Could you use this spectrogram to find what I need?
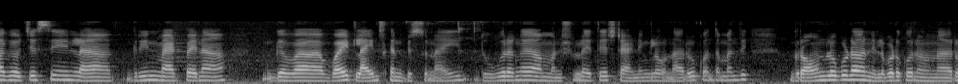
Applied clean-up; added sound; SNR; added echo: none; none; none; none.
